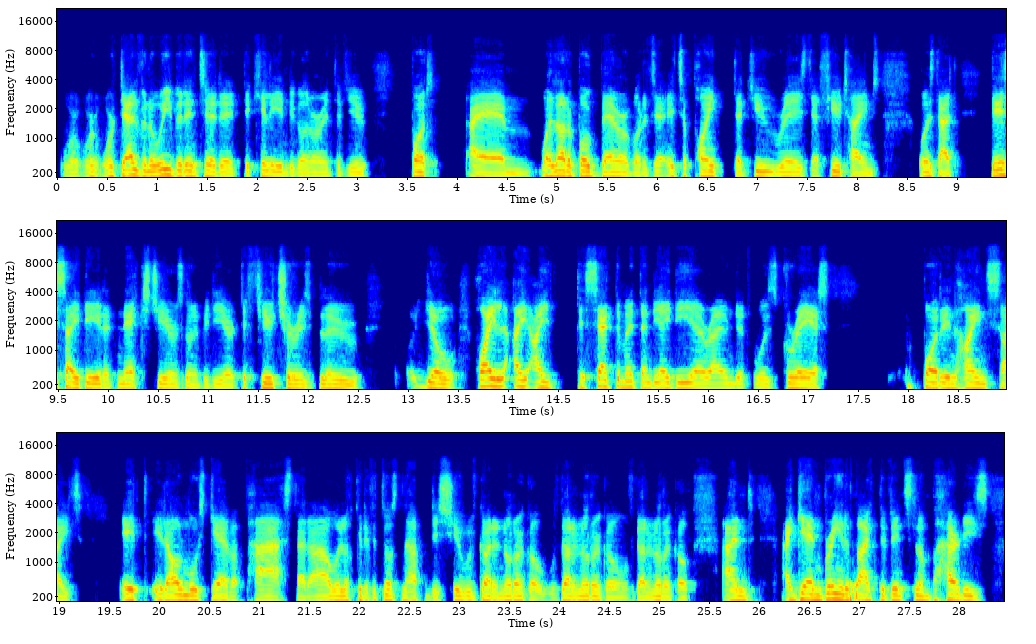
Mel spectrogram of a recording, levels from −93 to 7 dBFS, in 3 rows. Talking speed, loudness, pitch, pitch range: 220 wpm, -24 LUFS, 120 Hz, 110-125 Hz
